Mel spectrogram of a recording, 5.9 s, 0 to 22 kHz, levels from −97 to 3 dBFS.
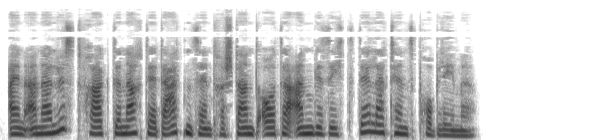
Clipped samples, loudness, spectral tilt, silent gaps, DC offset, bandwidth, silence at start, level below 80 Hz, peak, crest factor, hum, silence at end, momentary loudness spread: under 0.1%; -23 LUFS; -5.5 dB/octave; none; under 0.1%; 15 kHz; 0.1 s; -66 dBFS; -4 dBFS; 18 dB; none; 1.2 s; 7 LU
